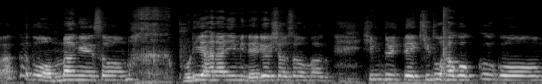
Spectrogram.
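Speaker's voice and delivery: ordinary delivery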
